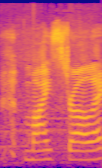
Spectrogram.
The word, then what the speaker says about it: Maestrale: Maestrale, and that's how it's spelled as well, like Meister.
